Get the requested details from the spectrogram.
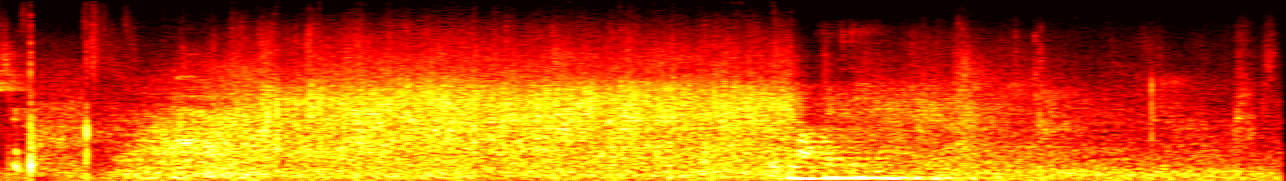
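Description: A large crowd cheers and applauds loudly, then dies down.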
